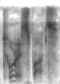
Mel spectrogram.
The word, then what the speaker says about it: tourist spots: 그래서 빨리 이어 발음하게 되면 tourist spots. Tourist spots. Tourist spots. Tourist spots. 해서 뒤에 tourist의 T가 거의 발음이 되지 않습니다.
